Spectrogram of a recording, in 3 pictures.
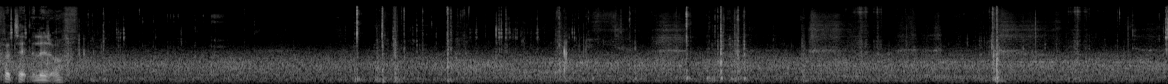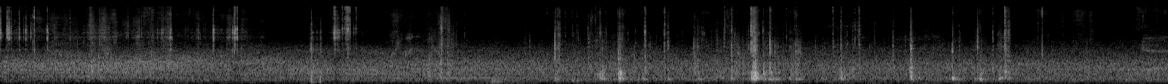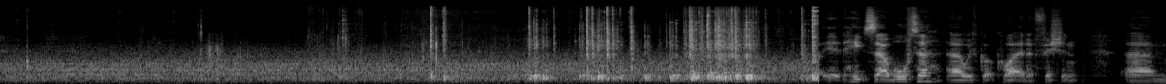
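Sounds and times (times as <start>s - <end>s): steady background noise: 0.0s - 32.4s
metal clicks knocks and scrapes: 10.7s - 14.2s, 14.8s - 15.3s, 27.6s - 31.6s.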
